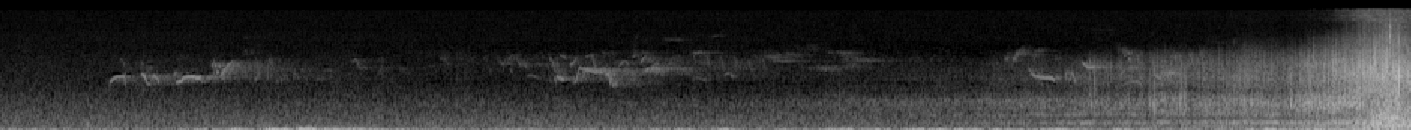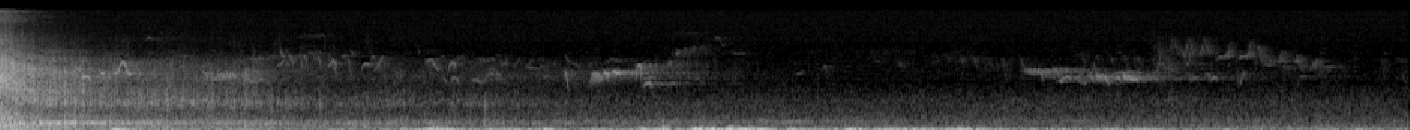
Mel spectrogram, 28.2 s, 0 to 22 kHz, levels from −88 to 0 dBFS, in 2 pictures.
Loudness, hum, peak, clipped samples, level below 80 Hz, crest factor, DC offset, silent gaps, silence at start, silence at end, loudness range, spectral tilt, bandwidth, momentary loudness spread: -30 LUFS; none; 0 dBFS; under 0.1%; -38 dBFS; 32 dB; under 0.1%; none; 0 s; 0.05 s; 23 LU; -3.5 dB/octave; 16 kHz; 21 LU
